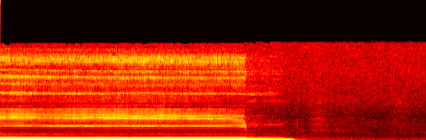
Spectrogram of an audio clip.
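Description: A woman's voice in melodic Quran recitation (tilawah) holding one long, steady note at the end of a phrase, cutting off about three seconds in, followed by faint room tone.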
